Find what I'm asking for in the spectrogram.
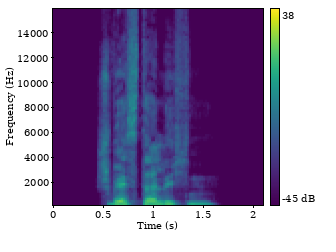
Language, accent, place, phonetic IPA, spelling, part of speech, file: German, Germany, Berlin, [ˈʃvɛstɐlɪçn̩], schwesterlichen, adjective, De-schwesterlichen.ogg
- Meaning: inflection of schwesterlich: 1. strong genitive masculine/neuter singular 2. weak/mixed genitive/dative all-gender singular 3. strong/weak/mixed accusative masculine singular 4. strong dative plural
